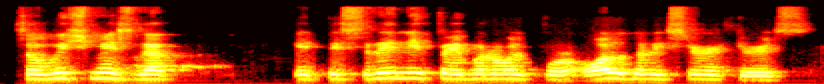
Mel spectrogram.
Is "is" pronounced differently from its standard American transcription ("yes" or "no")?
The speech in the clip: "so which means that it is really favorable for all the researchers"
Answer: yes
